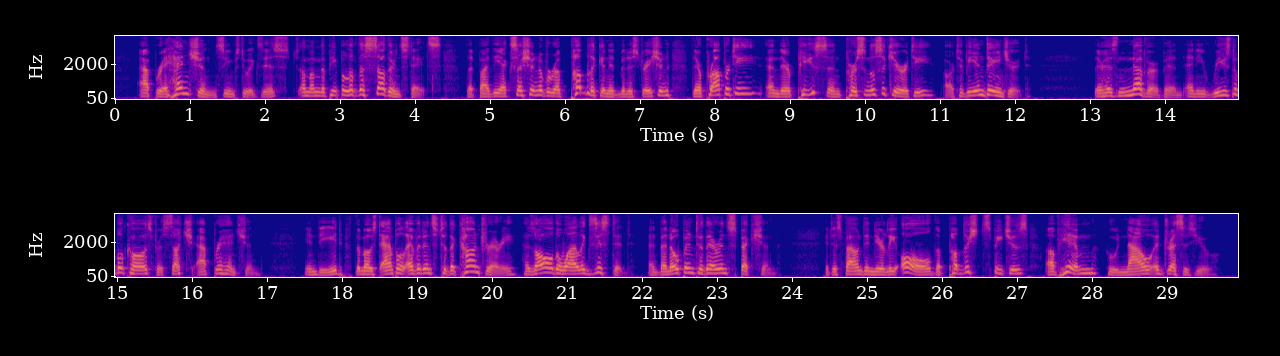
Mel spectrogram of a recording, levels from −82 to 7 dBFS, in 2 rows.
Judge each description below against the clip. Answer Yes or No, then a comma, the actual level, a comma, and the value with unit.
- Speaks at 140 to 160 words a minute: Yes, average, 150 wpm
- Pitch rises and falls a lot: Yes, wide, 6.6 semitones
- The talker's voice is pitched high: No, medium, 170 Hz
